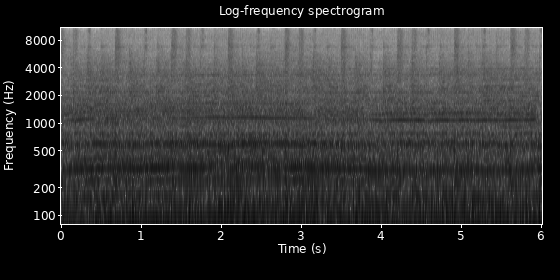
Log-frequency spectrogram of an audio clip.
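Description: Suzuki Birdie 50 moped's small single-cylinder engine running at a steady pitch while riding along, with a strong low rumble underneath.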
